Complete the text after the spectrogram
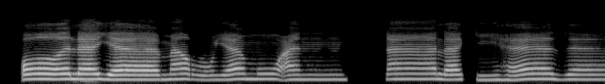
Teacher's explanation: Haza, zalnya 2 harokat saja.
